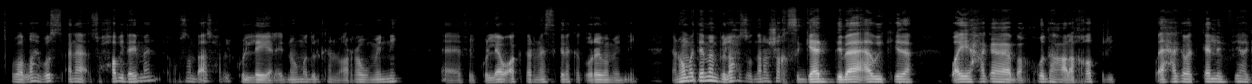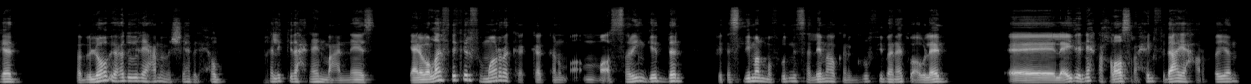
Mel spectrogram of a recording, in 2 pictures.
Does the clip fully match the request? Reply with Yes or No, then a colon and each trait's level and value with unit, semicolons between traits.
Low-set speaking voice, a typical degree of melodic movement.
Yes: low, 125 Hz; average, 3.9 semitones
